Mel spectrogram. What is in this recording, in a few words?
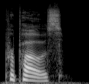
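"propose", American English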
